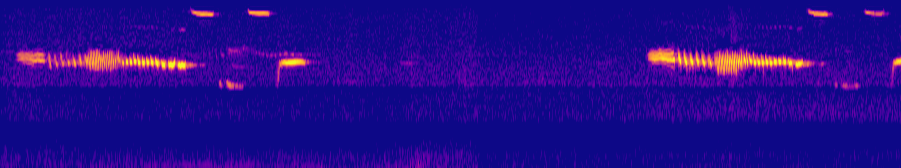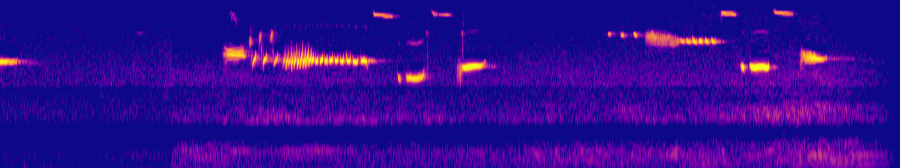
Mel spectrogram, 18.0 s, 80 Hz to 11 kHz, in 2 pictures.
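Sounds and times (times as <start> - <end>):
Cassin's sparrow song: 0.1 - 3.2, 6.0 - 9.5, 11.2 - 14.1, 14.9 - 17.8.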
